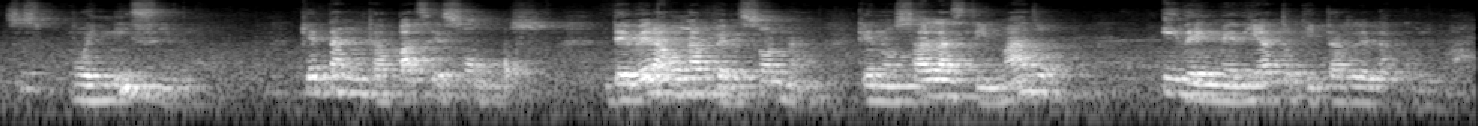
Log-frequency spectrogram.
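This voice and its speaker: A male pastor preaching a sermon, animated and acting out voices in the parable while questioning the congregation. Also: a little high, measured pace, a little hiss or hum. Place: large church hall. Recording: echoey church hall from far off.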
